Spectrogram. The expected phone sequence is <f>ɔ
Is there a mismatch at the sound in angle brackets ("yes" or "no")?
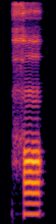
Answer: yes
